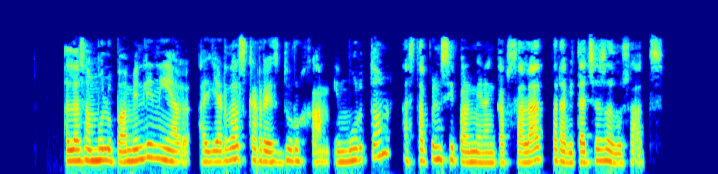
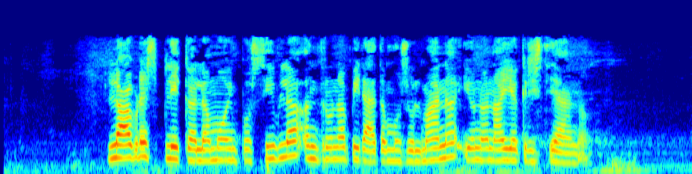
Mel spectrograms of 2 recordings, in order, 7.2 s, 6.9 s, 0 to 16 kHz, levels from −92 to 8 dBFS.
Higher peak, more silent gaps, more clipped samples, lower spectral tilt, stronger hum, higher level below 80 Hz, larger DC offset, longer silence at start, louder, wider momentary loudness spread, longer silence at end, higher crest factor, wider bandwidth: about the same, -2 dBFS vs -2 dBFS; neither; neither; first, -5 dB/octave vs -3.5 dB/octave; neither; second, -58 dBFS vs -50 dBFS; neither; second, 0.65 s vs 1.1 s; about the same, -20 LUFS vs -20 LUFS; about the same, 8 LU vs 10 LU; about the same, 0.55 s vs 0.6 s; about the same, 18 dB vs 20 dB; about the same, 8 kHz vs 8.2 kHz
